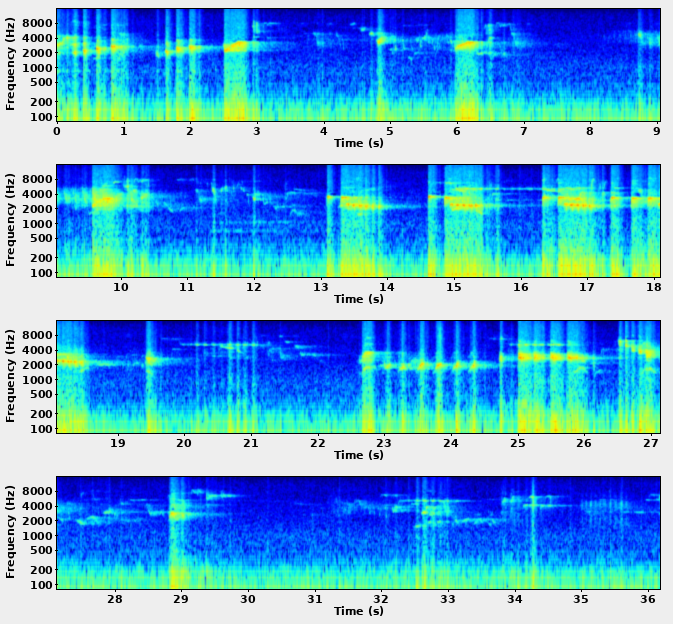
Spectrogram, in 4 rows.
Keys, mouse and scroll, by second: 2.3 click, 3.1 click, 3.9 click, 6.7 ctrl+z, 7.3-14.5 alt+middle drag, 14.5-16.5 drag, 16.5 ctrl+z, 17.2-20.7 alt+middle drag, 20.7 ctrl+click, 21.5 alt+middle click, 22.0-25.1 ctrl+drag, 25.1 alt+middle click, 25.9 ctrl+click, 26.8 ctrl+z, 27.0 ctrl+z, 29.5 shift+f, 32.2-33.2 scroll up 2, 33.2-34.9 ctrl+drag, 34.9-36.1 alt+middle drag.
